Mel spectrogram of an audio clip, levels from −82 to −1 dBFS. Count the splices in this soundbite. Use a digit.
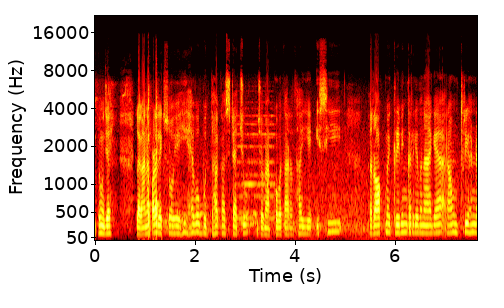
1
